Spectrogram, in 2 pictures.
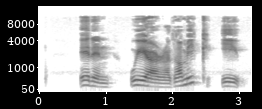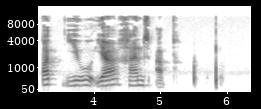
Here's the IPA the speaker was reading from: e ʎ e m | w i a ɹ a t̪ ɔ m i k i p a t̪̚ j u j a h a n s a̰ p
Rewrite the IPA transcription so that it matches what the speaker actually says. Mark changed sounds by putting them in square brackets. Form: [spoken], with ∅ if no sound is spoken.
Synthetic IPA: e [ɾ] e [n] | w i a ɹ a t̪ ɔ m i k i p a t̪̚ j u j a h a n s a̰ p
